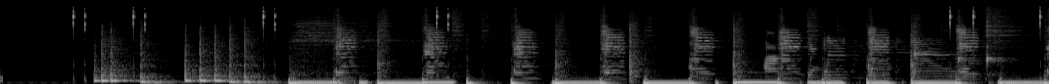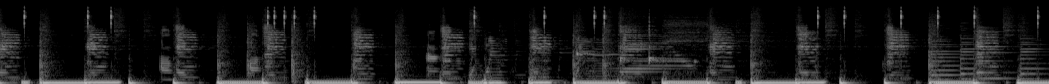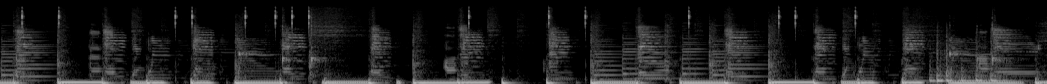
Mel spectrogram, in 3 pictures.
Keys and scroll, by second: 0.4 space, 19.4 space, 21.1 space, 28.7 space.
